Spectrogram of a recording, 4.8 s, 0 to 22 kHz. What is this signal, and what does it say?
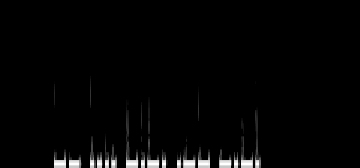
Morse code, heard as a keyed tone, about 25 wpm, 700 Hz. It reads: MHCWC
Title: Code Groups - 5 Letter:Numbers - 25wpm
